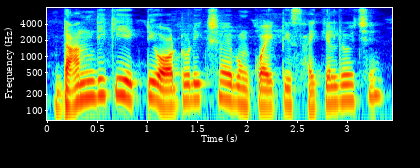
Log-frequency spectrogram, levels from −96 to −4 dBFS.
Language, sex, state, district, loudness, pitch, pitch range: Bengali, male, West Bengal, Alipurduar, -20 LUFS, 155 Hz, 130-175 Hz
